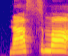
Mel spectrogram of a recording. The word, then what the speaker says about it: Mastema: And not mass, I cannot pronounce that word. Mass, what's it called? Mastema? Mastema.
